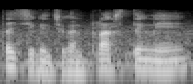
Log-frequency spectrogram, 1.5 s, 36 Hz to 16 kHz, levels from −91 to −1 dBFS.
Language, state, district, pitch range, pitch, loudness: Kokborok, Tripura, Dhalai, 100-110 Hz, 105 Hz, -22 LUFS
